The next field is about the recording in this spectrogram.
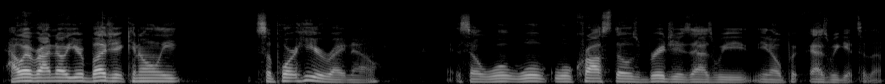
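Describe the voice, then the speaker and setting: A man's voice: mid-range voice, normal speed, dry recording. Plain-spoken male co-host, mid voice, bluntly casual, dry close sound. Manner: blunt, swears, talks business. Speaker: podcast co-host, studio owner. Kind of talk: casual podcast chat.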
